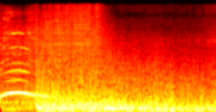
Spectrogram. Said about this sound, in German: Die Bombe.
